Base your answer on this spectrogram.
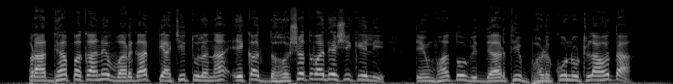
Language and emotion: Marathi, angry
